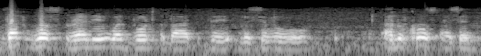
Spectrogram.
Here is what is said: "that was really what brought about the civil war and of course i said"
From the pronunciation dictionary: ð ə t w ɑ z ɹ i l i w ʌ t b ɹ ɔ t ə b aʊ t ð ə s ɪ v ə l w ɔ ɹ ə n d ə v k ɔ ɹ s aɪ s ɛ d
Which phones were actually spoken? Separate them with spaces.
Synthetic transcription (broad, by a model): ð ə t w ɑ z ɹ i l i w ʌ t b ɹ ɔ t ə b aʊ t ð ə s ɪ v ə l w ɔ l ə n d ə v k ɔ ɹ s aɪ s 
